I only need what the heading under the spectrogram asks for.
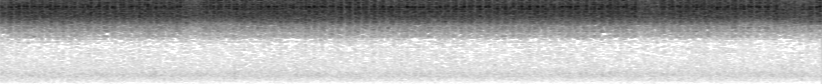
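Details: Crickets stridulating, with males drawing one wing across the serrated vein of the other, giving a smooth, unbroken high trill at a nearly flat volume and no other animals, voices or music.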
